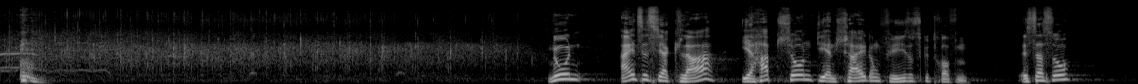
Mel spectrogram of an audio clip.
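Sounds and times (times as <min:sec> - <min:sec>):
audience applause: 0:00.0 - 0:05.5
speech: 0:05.5 - 0:10.8.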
